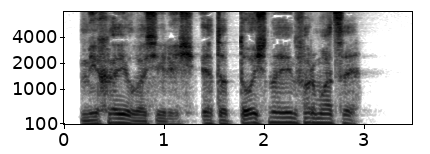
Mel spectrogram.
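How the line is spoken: Hoarse question. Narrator (Russian): хрипло спросил великий князь Александр Михайлович

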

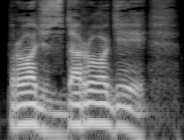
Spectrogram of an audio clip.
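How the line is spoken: Growled. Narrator (Russian): прорычал Джибрил

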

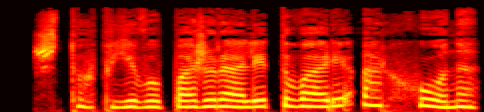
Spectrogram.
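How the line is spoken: Muffled, hollow. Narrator (Russian): глухо произнесла Ирейн

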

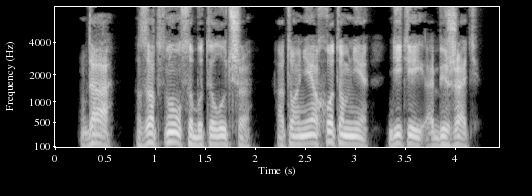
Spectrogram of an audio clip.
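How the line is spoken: Snapping. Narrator (Russian): огрызнулся Ролдон

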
